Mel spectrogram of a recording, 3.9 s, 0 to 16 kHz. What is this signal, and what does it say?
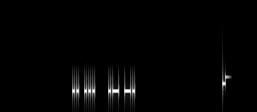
Morse code, heard as a keyed tone, about 40 wpm, 700 Hz. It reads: IS AN
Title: Sets of 2 Words 40wpm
